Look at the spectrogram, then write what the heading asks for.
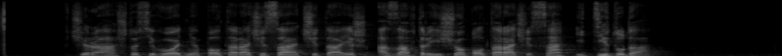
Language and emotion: Russian, angry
